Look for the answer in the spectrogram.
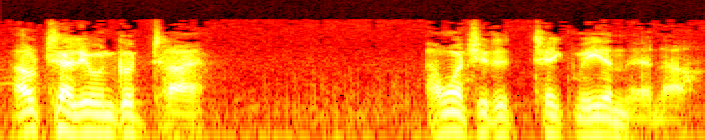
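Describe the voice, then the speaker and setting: An older man, husky and anguished, stubbornly protective. He speaks emphatically in old radio drama style. The recording is muffled. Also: medium pitch, very animated, a little fast. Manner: emphatic, indignant questioning. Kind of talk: 1950s radio drama acting.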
